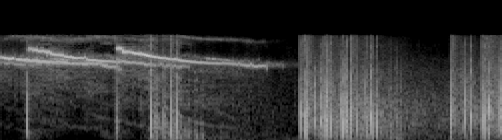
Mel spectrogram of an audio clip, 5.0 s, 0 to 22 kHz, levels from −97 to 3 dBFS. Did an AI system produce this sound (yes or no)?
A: yes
